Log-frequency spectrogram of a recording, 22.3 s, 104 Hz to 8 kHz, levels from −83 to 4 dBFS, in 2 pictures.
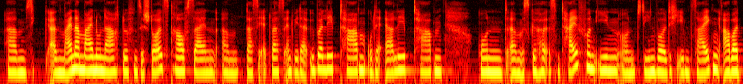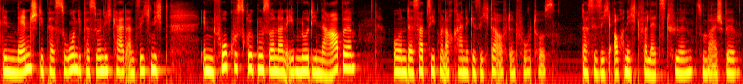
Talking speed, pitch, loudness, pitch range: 195 wpm, 200 Hz, -21 LUFS, 190-210 Hz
